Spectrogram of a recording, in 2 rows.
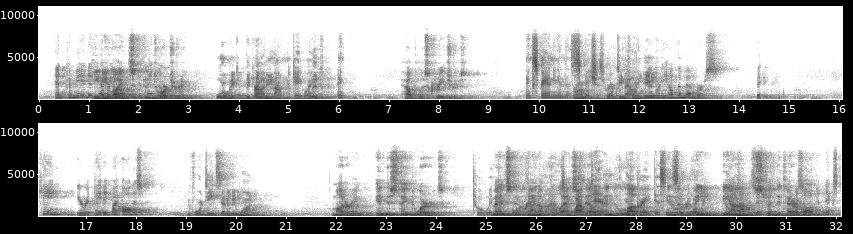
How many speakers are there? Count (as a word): four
